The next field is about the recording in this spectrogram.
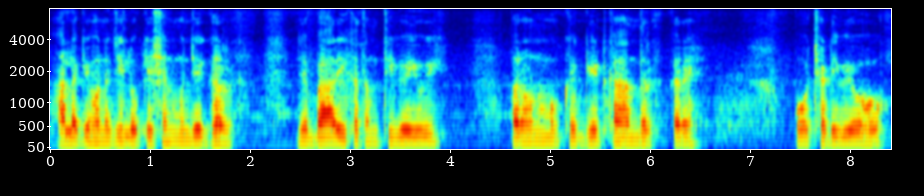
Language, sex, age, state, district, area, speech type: Sindhi, male, 30-45, Delhi, South Delhi, urban, spontaneous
